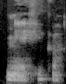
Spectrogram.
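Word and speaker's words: México: тому що в нас оця літера читається переважно як с і тільки коли йдеться про Мексику і пару там власних назв вона буде читатися як х але в більшості слів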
